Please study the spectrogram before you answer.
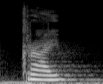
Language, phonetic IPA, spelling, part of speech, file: Belarusian, [kraj], край, noun, Be-край.ogg
- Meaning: 1. end 2. region 3. country, land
